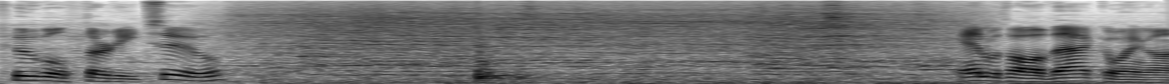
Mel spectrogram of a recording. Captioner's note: grinder doing it's thing noise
